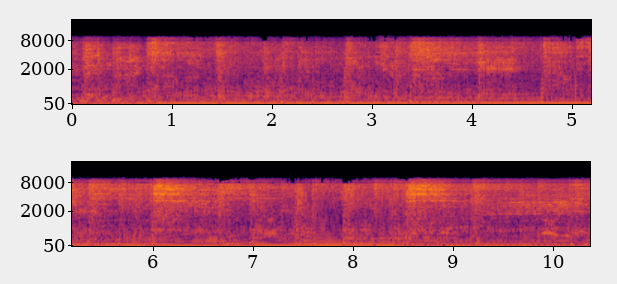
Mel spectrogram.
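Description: A live rock band playing: guitars over a steady, loud bass line, with a drum kit.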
